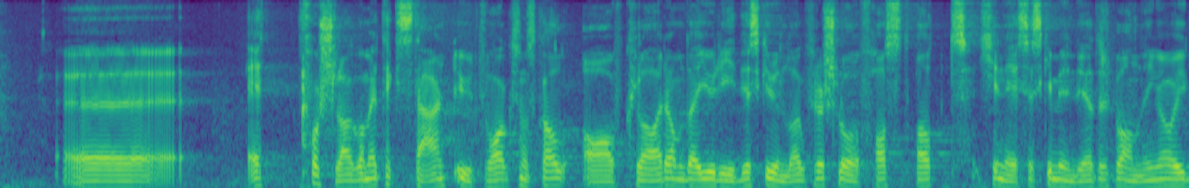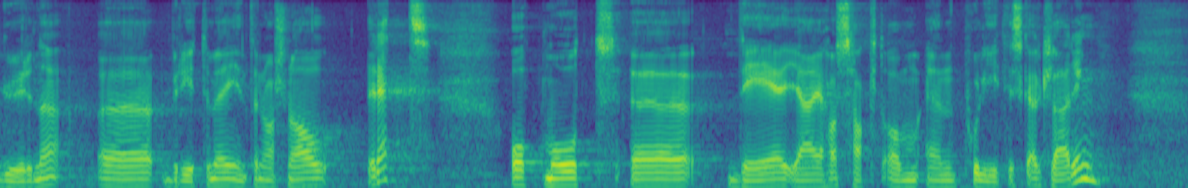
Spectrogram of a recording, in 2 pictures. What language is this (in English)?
Norwegian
